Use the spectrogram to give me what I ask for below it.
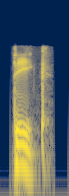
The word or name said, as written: deke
